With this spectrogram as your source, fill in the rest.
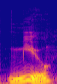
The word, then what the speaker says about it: mu: on this remember that mu is a greek letter it's pronounced mu kind of like the pokemon and it is the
